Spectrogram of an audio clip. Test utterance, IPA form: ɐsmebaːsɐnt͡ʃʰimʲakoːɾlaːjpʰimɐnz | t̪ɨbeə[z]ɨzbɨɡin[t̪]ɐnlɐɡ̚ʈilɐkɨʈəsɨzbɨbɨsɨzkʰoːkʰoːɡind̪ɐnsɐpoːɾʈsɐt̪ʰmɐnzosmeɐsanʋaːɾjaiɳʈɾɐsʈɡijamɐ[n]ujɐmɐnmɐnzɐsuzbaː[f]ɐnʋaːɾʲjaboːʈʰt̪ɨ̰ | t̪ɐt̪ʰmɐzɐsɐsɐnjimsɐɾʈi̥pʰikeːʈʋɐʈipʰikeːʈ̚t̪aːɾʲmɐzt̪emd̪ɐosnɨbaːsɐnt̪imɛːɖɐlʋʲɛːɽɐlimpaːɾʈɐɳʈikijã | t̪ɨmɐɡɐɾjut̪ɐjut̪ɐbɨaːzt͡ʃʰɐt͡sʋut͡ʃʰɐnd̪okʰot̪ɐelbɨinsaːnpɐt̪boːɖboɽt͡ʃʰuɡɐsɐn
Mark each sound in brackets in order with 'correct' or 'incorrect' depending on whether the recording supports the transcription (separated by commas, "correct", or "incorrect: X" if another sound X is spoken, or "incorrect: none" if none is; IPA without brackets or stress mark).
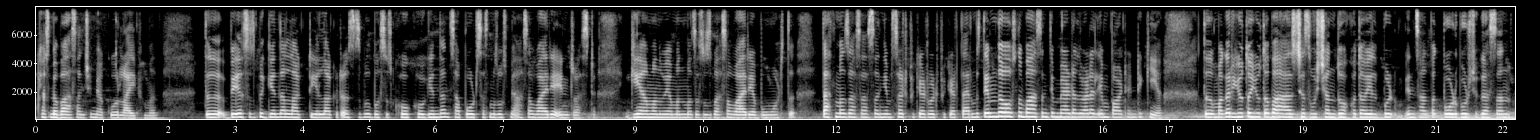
incorrect: s, incorrect: d̪, correct, incorrect: s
